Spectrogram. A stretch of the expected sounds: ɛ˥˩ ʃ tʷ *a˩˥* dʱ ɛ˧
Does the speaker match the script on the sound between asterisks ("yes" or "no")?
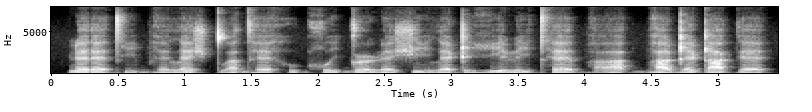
yes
